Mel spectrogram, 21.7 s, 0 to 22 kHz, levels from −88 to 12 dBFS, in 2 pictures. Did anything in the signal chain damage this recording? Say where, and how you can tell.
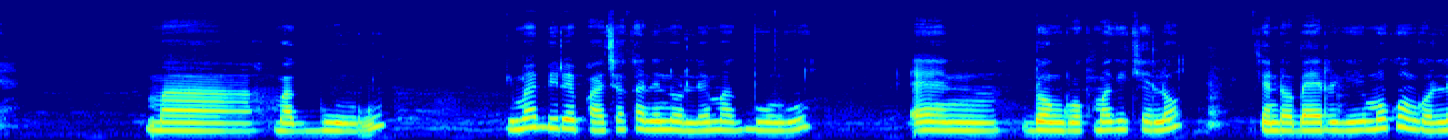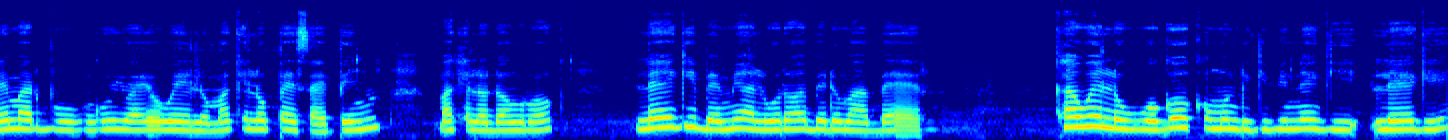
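No, nothing damaged it.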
